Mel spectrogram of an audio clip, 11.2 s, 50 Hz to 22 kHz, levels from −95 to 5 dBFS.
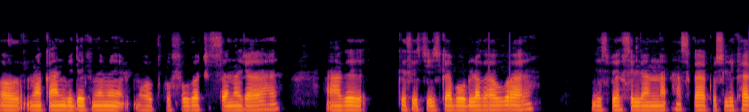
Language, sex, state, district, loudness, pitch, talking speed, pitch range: Hindi, male, Uttar Pradesh, Deoria, -23 LUFS, 110 Hz, 125 wpm, 110-115 Hz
